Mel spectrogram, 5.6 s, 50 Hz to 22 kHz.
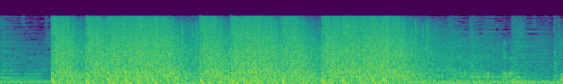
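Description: Rapid, sustained AK rifle fire in the Uncharted 3 video game, loud dense bursts running continuously for several seconds, slightly easing toward the end.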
